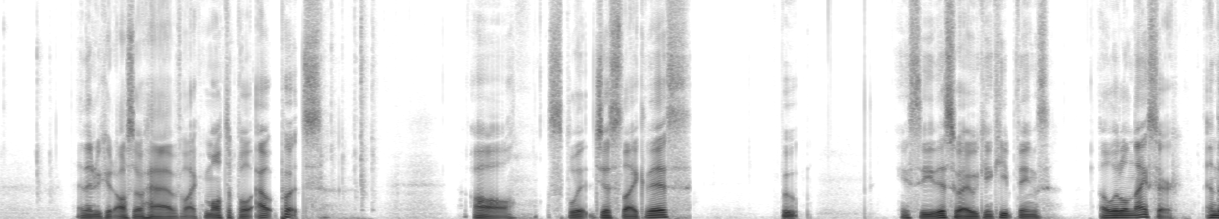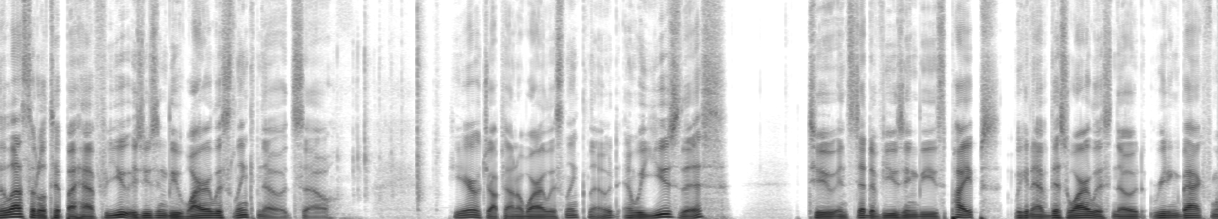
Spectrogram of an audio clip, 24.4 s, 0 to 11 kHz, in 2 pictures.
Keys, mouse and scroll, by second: 0.3 Delete, 1.4 ctrl+space, 2.1-2.9 typing, 3.6 Return, 14.8 ctrl+space, 15.4-16.3 typing.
